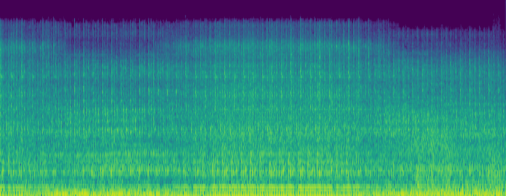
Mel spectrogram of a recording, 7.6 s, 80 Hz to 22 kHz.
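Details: 1941 Piper J5 with a Continental C85 engine, started on day two after about 30 years dormant (last ran 1995): loud, steady low rumble at idle, firing evenly with no misses or rattles. A healthy idle.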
